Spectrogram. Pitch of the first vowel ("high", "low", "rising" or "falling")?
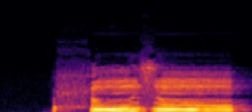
rising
